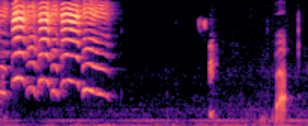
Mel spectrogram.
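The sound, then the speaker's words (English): A squeaky dog toy, used as a buzzer in a quiz game, gives a loud, rapid burst of rubbery squeaks lasting under a second, followed by a couple of fainter, shorter squeaks and a soft tap. “I've never heard a dog toy squeaked.”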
